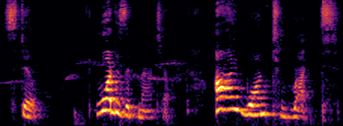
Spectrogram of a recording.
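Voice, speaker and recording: Woman doing a girlish teen schoolgirl reading her diary, high voice, expressive n eager, takes her time. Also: slow, full character voice. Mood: pensive, earnest. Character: eager, thoughtful thirteen-year-old schoolgirl writing her diary. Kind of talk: dramatised diary read-aloud.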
